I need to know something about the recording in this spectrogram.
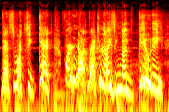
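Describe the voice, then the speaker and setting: A woman's voice: very high-pitched, very animated, normal speed, music in the background, exaggerated voice. A woman voicing a vain, self-loathing female sea monster with a murderous temper in a melodramatic visual novel dub. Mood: enraged. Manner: vicious, theatrical shrieking and gloating.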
